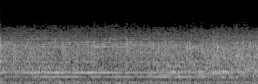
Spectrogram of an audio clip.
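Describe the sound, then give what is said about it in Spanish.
A crowd at a public political gathering cheering and booing at once, indigenous people cheering in the front rows and the bourgeois booing at the back, a dense, steady roar of many voices with applause-like texture and a faint sustained hum running underneath throughout. “Los indios vitorean en las primeras filas y los burgueses abuchean al fondo.”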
